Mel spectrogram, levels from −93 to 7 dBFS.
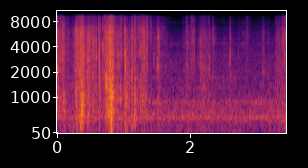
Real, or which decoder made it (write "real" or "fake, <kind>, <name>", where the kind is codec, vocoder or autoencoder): fake, autoencoder, DAC-VAE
